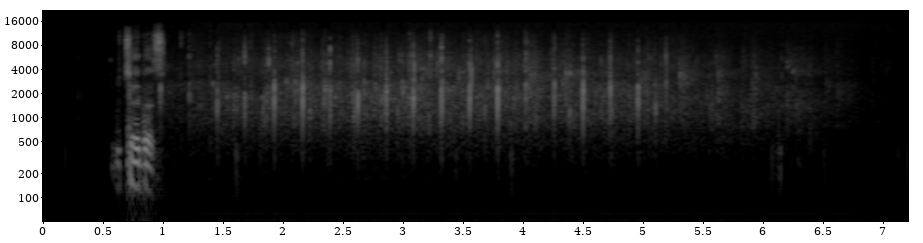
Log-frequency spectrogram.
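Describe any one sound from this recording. An audience applauds in a hall, then the clapping fades.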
